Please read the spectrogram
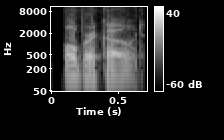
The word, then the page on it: overcoat: American English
